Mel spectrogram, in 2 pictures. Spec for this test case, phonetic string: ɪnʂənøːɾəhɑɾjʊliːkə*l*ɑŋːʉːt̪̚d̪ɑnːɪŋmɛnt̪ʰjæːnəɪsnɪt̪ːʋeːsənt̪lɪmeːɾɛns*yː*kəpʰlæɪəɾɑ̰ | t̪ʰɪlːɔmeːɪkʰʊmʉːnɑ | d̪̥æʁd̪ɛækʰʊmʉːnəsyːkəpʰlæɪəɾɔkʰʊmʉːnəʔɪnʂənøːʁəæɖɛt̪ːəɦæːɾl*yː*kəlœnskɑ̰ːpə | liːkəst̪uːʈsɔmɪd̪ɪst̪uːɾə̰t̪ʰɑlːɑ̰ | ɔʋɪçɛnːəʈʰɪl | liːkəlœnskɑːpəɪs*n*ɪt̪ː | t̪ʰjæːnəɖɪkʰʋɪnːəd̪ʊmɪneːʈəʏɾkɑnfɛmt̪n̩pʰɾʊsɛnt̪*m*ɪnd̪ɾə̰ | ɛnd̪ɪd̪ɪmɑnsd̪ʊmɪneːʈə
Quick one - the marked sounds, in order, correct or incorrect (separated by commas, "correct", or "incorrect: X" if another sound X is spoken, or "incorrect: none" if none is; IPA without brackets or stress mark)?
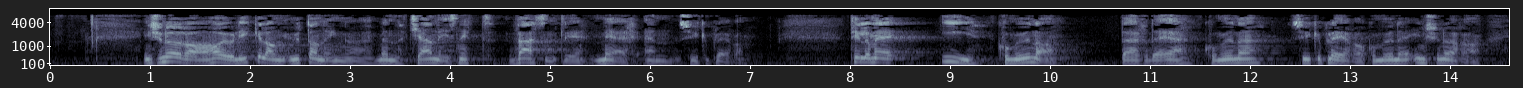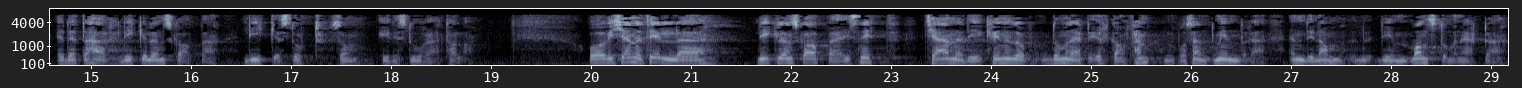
correct, correct, incorrect: iː, correct, correct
